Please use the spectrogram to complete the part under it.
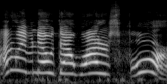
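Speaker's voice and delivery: rude, not-so-nice tone. Explaining what tone means by contrasting two ways of asking, use a not-so-nice tone. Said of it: "Or saying".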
